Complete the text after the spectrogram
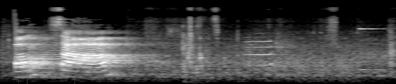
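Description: A door latch clicks.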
